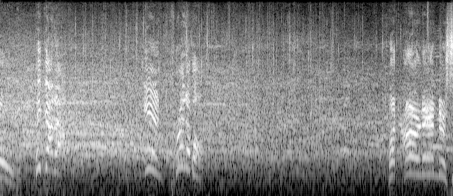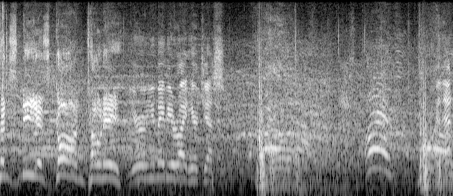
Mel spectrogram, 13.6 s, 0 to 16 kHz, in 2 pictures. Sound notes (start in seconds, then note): 4.6 applause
